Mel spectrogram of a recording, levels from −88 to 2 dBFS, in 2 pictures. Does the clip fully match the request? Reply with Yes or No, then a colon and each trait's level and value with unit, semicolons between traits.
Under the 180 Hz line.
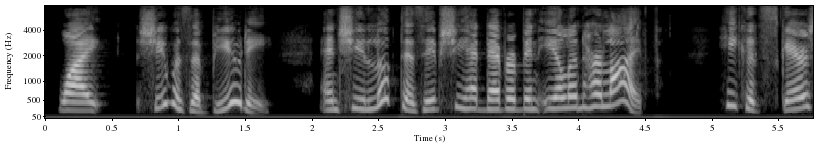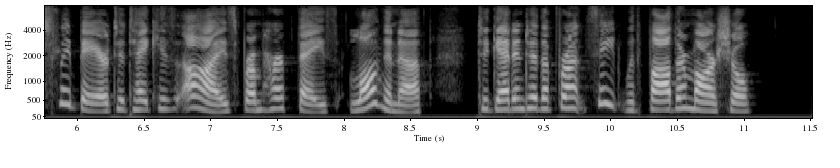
No: very high, 255 Hz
